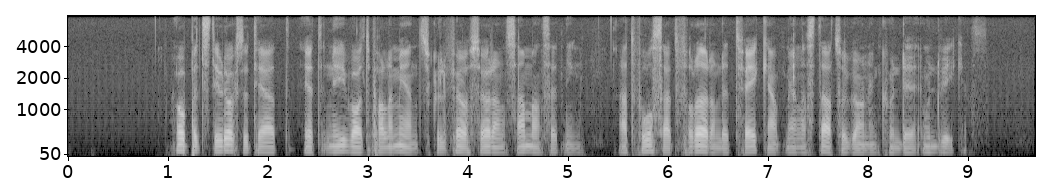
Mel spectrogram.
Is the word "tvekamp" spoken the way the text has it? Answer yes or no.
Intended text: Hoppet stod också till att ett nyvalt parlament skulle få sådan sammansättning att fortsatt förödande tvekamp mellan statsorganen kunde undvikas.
yes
